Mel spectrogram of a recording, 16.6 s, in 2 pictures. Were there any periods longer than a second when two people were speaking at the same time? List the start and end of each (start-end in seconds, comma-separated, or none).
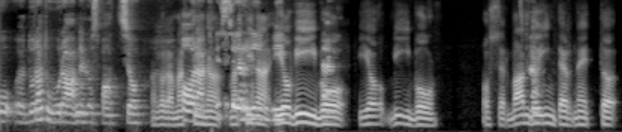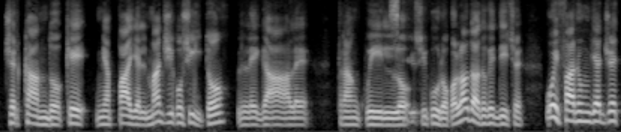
2.4-4.6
